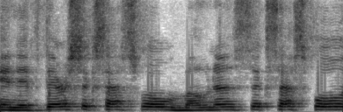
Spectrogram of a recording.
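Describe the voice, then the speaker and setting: A woman talks with a Spanish accent at a moderate pace. Her intonation is fairly even. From Mexico. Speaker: business executive. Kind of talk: podcast interview.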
